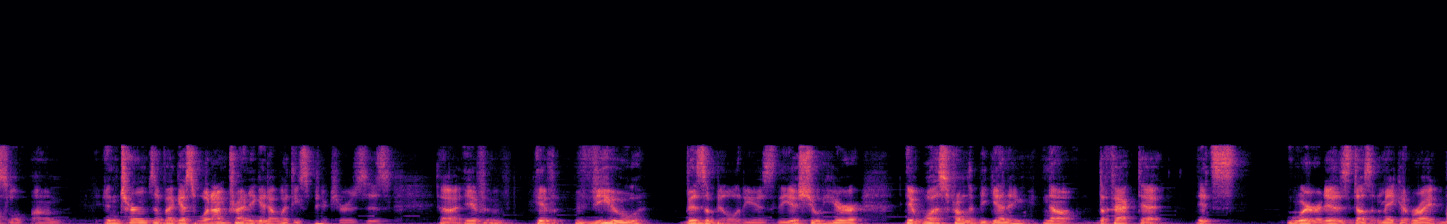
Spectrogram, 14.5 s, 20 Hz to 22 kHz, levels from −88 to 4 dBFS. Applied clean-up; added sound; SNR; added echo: neural mask model DeepFilterNet 3.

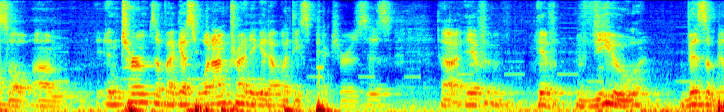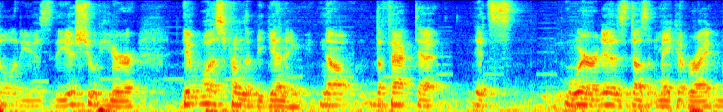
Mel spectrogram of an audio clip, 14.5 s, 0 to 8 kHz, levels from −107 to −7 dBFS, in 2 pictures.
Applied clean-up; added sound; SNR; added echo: neural separator model SepFormer DNS4.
